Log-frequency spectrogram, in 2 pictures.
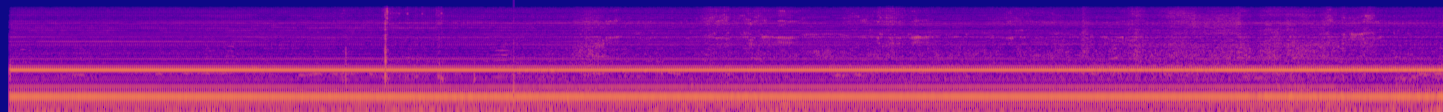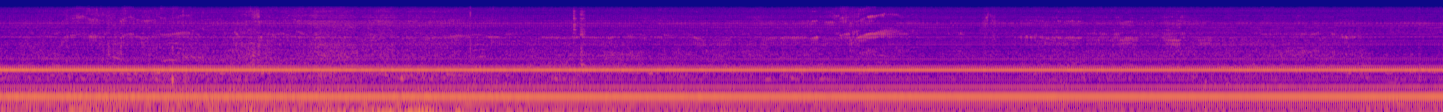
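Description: Hot-air rework gun's blower running with a steady hum as it heats the metal shield cover on a phone's circuit board to melt its solder for removal. It swells a little about two-thirds of the way through.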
